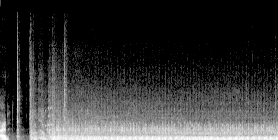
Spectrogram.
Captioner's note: skid steer engine roaring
